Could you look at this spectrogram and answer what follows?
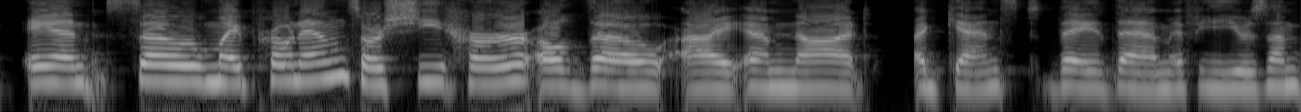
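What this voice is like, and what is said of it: Raspy voice. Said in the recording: “Excuse my raspy voice. I've had a cough for like 6 weeks.”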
